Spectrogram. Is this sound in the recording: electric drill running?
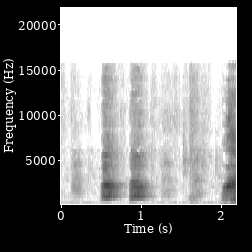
no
